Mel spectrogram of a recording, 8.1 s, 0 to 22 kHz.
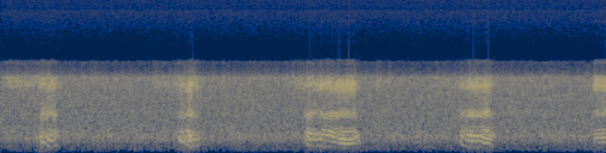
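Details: Snoring of the sleeping female cat Miyabi, almost 12 years old; softer, uneven rasping breaths, with the clearest buzzy snores near the middle and end, spaced about two seconds apart against faint room hiss.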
